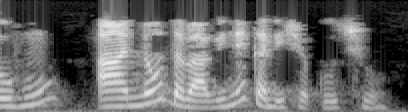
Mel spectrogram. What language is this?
Gujarati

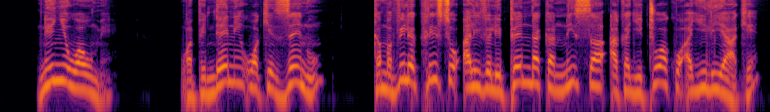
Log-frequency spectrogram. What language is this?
Swahili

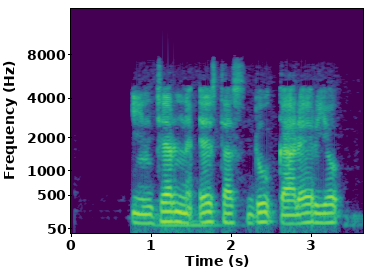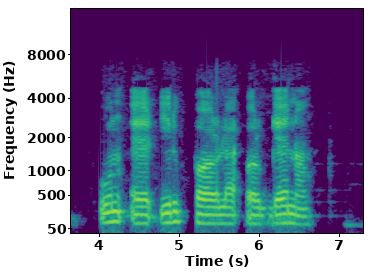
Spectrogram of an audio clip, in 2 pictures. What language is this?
Esperanto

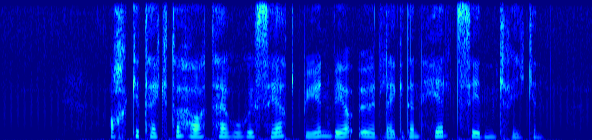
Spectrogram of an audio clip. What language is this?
Norwegian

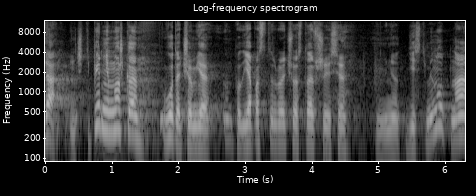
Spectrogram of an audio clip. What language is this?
Russian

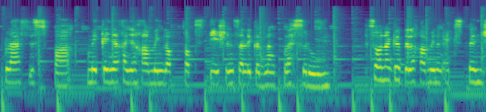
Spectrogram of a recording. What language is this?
Filipino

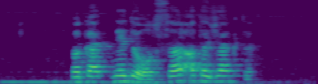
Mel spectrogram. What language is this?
Turkish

